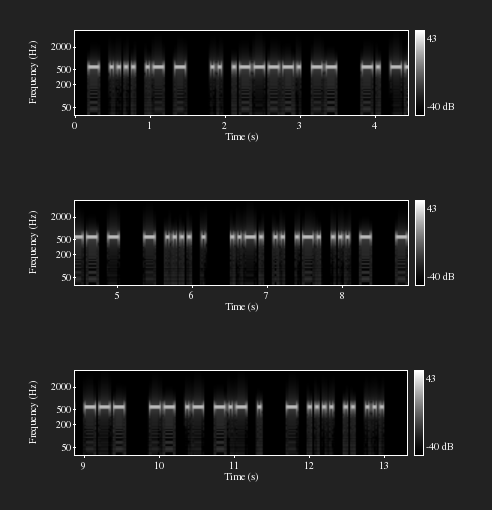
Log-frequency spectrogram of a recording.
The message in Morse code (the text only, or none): THAT I'M NOT THE FIRST TO MAKE THIS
